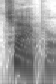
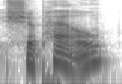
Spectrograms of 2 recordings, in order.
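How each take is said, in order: First: The stress is on the first syllable. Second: The stress is on the second syllable. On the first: "it's Chapel, right" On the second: "sometimes such people might be Chappelle"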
